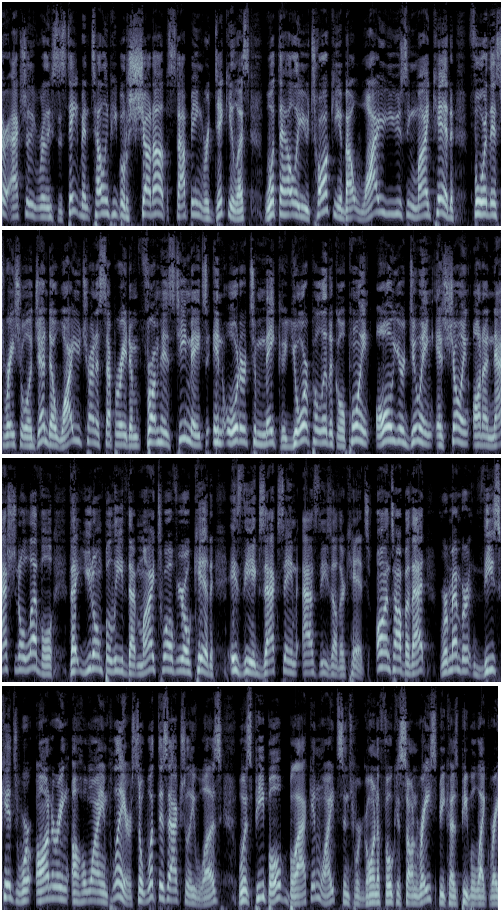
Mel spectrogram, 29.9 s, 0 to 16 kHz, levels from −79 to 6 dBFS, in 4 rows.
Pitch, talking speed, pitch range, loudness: 180 Hz, 215 wpm, 150-205 Hz, -17 LUFS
